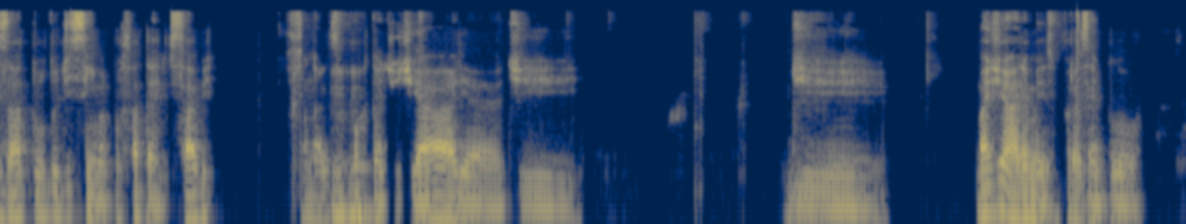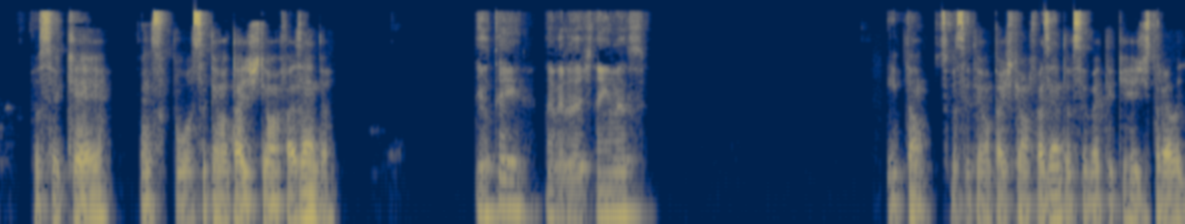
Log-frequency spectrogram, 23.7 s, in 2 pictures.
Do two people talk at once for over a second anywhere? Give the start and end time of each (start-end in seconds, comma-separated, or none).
none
